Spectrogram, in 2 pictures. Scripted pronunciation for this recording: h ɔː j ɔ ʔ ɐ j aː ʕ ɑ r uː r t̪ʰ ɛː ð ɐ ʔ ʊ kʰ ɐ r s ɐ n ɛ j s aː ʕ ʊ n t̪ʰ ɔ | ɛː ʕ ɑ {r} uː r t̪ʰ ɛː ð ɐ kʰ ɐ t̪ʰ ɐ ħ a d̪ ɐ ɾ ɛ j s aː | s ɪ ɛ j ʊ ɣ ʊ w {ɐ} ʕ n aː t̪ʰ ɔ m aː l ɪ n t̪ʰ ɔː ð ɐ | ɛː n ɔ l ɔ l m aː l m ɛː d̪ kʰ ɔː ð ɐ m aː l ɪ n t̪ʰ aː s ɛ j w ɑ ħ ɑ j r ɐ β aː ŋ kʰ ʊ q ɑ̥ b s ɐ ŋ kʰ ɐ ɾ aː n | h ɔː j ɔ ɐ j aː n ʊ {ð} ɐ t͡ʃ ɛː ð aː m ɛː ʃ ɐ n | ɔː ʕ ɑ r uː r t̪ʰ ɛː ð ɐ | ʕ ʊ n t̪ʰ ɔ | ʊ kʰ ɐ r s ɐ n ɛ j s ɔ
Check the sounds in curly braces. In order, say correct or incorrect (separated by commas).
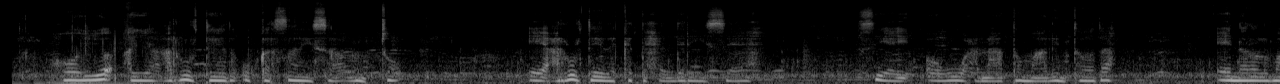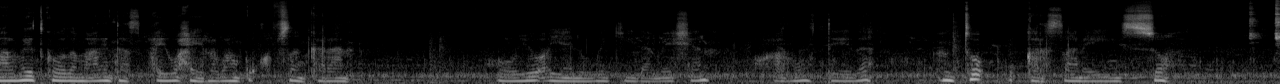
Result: correct, incorrect, incorrect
